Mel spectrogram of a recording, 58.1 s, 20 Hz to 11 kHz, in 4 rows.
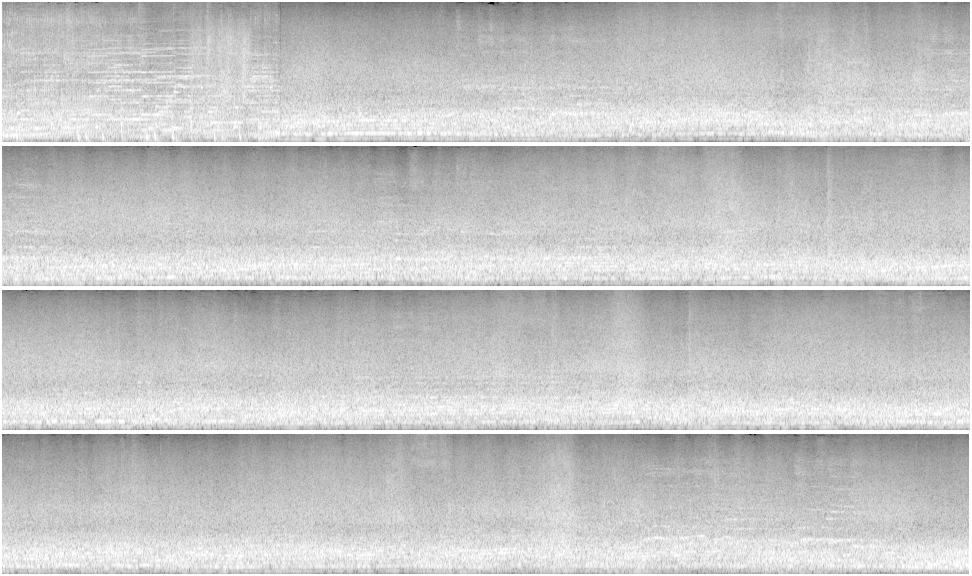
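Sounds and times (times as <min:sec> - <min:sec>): racing motorcycle engines: 0:00.0 - 0:58.0.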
